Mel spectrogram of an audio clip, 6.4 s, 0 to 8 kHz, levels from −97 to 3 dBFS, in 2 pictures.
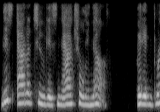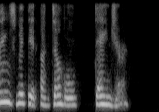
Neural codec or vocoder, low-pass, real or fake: codec, 16 kHz, 2 kbps, FreqCodec, smaller model; 7.2 kHz; fake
